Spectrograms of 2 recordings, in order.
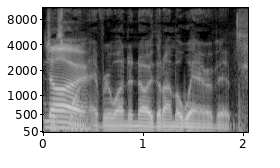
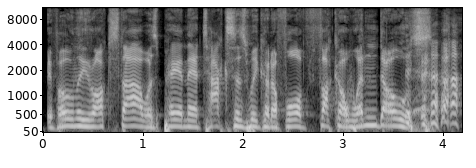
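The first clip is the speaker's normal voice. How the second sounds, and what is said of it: Weak attempt at a put-on accent. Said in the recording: “I'm not good at the accent yet. I'm not good at the accent.”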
